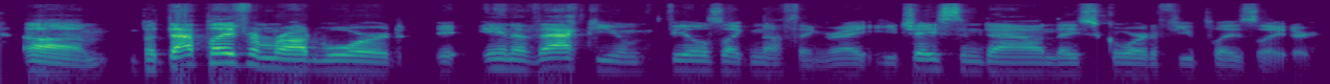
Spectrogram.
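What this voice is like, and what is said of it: Strained, recovering voice. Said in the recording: “I'm sure you guys can notice my voice is still recovering. ... I'm fighting through it here. ... I'll have my voice all the way back.”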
